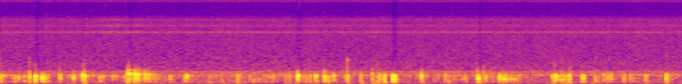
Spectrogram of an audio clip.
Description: In meinem Bauch rumort es Mal wieder richtig 😁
